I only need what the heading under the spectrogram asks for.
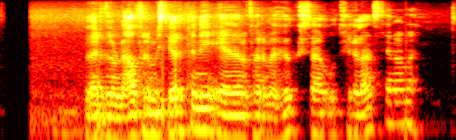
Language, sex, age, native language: Icelandic, male, 50-59, Icelandic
